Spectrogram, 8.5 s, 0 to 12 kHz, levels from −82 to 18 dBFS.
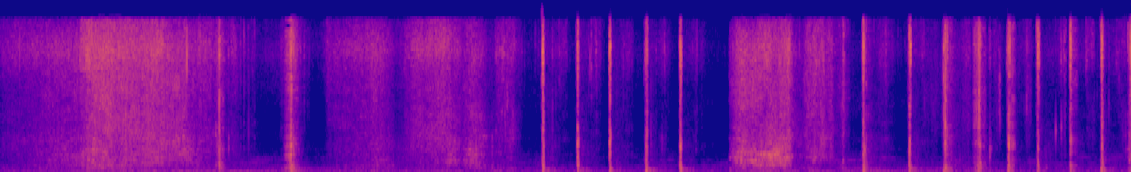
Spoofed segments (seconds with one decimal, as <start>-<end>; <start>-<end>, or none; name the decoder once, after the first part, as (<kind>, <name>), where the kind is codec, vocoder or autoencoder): none

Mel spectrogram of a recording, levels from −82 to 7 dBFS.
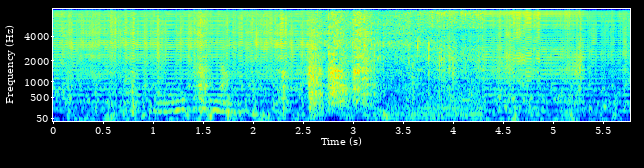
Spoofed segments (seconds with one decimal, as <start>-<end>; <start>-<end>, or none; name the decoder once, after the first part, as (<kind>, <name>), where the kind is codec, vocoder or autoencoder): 0.0-2.6 (vocoder, Vocos); 4.3-5.8

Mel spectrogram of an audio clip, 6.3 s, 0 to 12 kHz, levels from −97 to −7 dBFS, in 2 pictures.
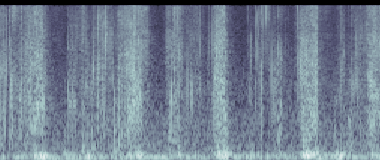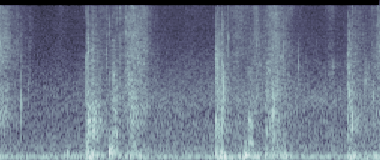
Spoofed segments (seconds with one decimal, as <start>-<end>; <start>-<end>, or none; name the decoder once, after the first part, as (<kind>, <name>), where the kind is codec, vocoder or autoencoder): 0.6-1.2 (vocoder, Vocos); 2.6-3.4; 3.8-6.3

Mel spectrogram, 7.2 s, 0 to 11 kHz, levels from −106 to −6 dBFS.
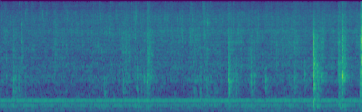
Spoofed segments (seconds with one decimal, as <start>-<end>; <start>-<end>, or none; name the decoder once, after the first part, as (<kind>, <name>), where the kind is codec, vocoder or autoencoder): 0.0-1.9 (vocoder, Vocos); 3.0-7.2

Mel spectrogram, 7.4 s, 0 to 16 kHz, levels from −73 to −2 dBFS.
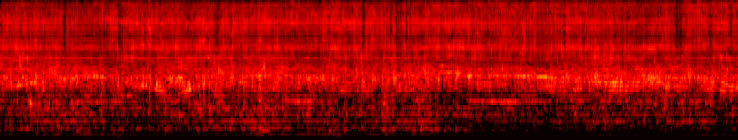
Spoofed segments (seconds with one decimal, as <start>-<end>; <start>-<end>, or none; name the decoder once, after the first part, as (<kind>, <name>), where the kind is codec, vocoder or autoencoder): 0.0-7.4 (vocoder, BigVGAN v2)

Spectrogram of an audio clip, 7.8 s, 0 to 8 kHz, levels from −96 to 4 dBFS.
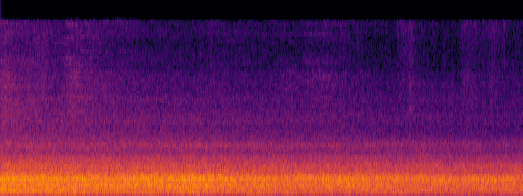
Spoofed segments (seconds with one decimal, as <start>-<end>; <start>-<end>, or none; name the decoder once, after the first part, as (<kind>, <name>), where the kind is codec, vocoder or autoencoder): none

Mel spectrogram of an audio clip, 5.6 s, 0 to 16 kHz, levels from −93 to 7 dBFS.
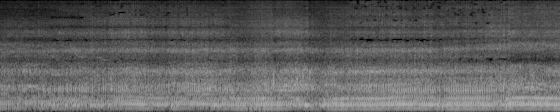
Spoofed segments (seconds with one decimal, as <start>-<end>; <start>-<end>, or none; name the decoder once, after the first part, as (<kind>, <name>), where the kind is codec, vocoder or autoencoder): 0.0-0.5 (codec, SNAC); 2.3-3.5; 5.1-5.6

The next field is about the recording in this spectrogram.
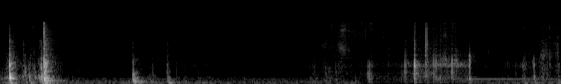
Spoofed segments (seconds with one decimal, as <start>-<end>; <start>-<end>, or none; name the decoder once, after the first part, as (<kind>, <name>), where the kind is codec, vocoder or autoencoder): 3.6-4.7 (codec, ZipCodec)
